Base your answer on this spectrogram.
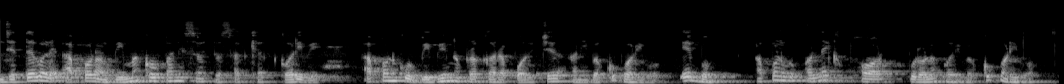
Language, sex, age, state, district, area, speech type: Odia, male, 18-30, Odisha, Puri, urban, read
